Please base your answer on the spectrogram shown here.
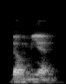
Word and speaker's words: Damien: Ang pronunciation ng Damien niya, Damian.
